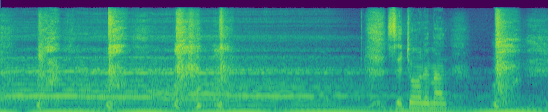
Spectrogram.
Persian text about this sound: سرفه هایم ز سرما یا ز درد نیست، گرد و غبار عشقی قدیمی است.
